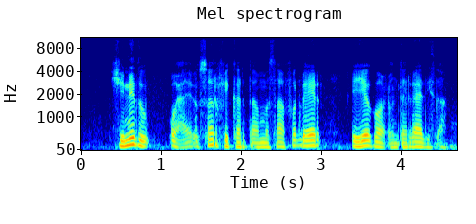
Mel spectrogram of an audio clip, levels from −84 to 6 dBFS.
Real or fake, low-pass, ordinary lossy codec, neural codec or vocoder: fake; none; none; vocoder, 22.05 kHz, 80 mel bands, WaveNeXt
